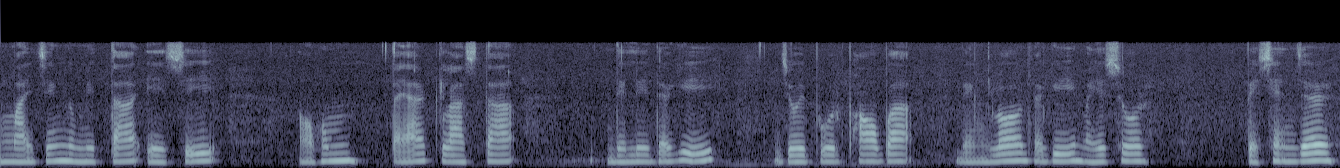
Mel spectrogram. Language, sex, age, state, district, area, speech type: Manipuri, female, 60+, Manipur, Kangpokpi, urban, read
